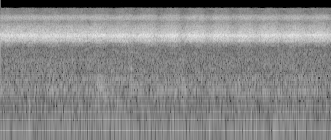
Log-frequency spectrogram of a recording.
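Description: Steady, high-pitched chorus of insects, unbroken and even in level.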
